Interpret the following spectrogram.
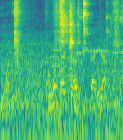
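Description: Knife cutting a red onion held in the hand, a few short crisp cuts, one near the start and a cluster in the second half.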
